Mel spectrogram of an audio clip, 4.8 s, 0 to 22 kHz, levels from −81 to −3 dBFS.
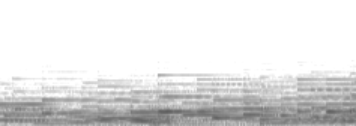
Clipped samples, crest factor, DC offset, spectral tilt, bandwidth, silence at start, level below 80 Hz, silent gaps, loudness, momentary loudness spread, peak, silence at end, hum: under 0.1%; 14 dB; under 0.1%; -11.5 dB/octave; 3.6 kHz; 0 s; -62 dBFS; none; -39 LUFS; 6 LU; -24 dBFS; 0 s; none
